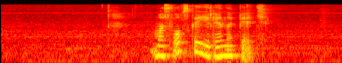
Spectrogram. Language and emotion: Russian, neutral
